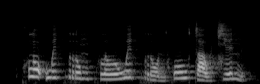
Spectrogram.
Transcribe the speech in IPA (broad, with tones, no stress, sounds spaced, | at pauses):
kʰ l ɔ˥˩ ʔ w e˦˥ k̚ r o˧ m pʰ l ɤː˦˥ w e˥˩ k̚ r o˩˦ n k oː˥˩ w t a˨˩ w t͡ɕ e˥˩ n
